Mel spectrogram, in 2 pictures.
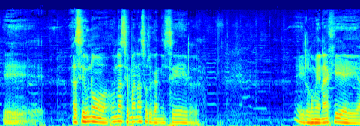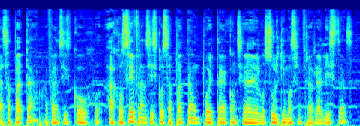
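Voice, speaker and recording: A man's voice: medium pitch, lively intonation, normal speed, creaky, warm tone, soft background music. A Mexican man hosting a homemade radio show, telling a personal story in a rambling, slangy way full of fillers. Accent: Mexican Spanish. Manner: slangy, rambling, many fillers and tag questions. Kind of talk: casual storytelling monologue.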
